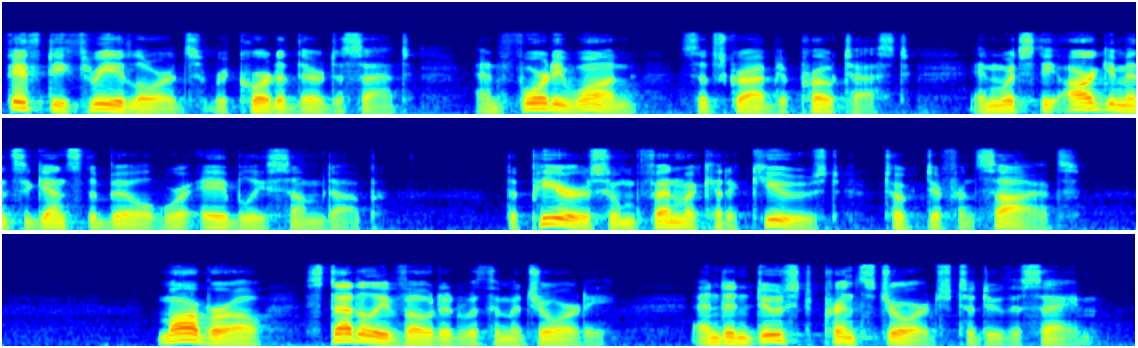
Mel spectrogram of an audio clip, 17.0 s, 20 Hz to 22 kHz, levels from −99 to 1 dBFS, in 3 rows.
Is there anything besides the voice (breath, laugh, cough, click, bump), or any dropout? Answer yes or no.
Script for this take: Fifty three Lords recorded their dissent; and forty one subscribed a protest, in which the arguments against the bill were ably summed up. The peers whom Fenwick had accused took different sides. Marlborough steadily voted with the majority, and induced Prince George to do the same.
no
